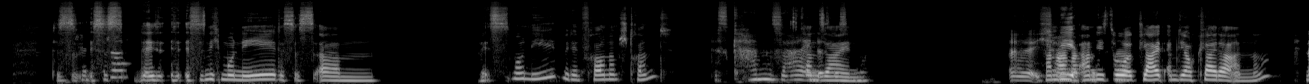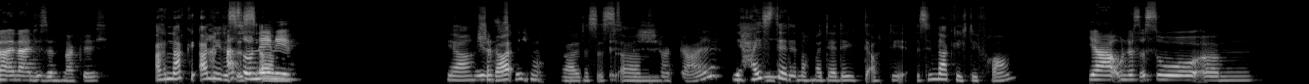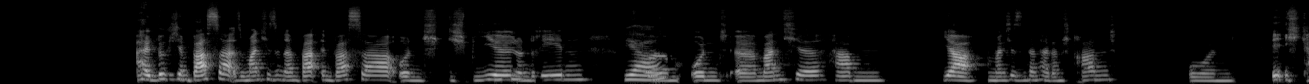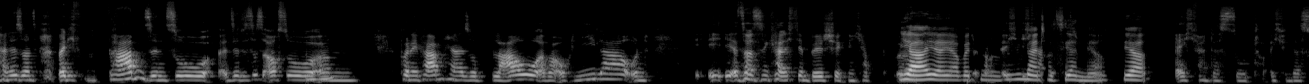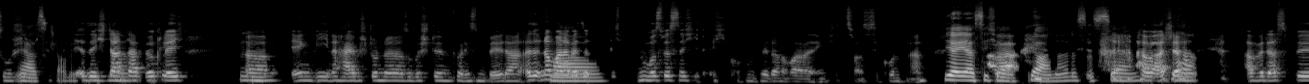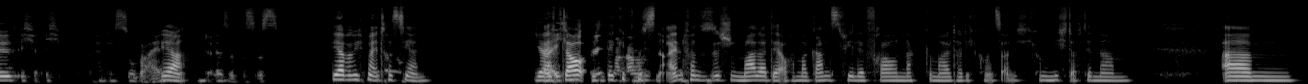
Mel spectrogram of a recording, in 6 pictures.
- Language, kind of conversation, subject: German, unstructured, Was macht dir an deinem Beruf am meisten Spaß?
- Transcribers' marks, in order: other background noise; giggle; laughing while speaking: "aber da"; other noise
